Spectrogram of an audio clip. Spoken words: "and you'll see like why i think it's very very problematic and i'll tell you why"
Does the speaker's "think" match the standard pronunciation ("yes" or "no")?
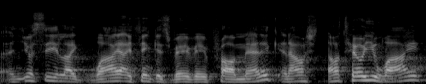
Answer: yes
